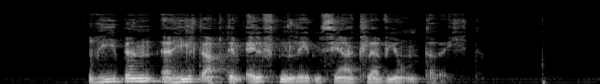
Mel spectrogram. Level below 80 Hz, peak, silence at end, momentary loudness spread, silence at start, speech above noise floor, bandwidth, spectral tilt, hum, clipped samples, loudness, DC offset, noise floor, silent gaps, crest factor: -40 dBFS; -2 dBFS; 1.4 s; 13 LU; 0.9 s; 50 dB; 11.5 kHz; -5.5 dB/octave; none; under 0.1%; -18 LUFS; under 0.1%; -68 dBFS; none; 18 dB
